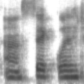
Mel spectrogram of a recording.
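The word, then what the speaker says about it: cichlid: here CID fish um this is not um pronounced chlid it's CID fish um but we have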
